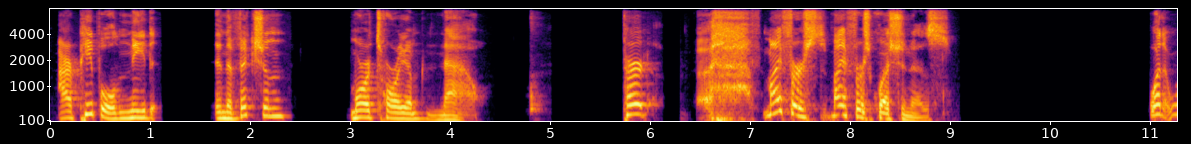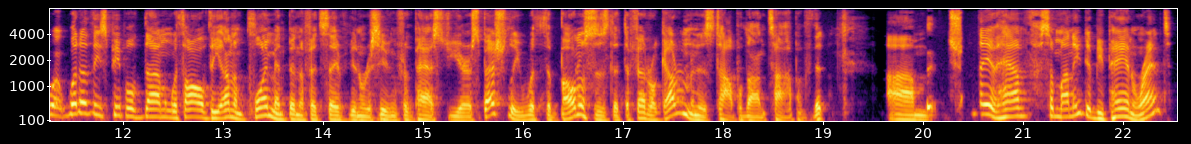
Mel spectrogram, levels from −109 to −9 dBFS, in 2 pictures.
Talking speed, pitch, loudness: 155 wpm, 170 Hz, -16 LUFS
